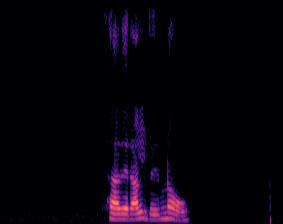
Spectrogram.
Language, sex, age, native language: Icelandic, female, 60-69, Icelandic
